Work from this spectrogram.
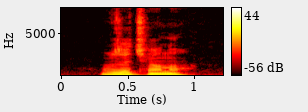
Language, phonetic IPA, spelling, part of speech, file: Polish, [vʒɛˈt͡ɕɔ̃nɔ], wrzeciono, noun, LL-Q809 (pol)-wrzeciono.wav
